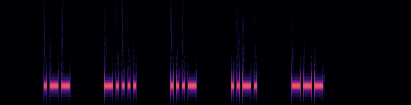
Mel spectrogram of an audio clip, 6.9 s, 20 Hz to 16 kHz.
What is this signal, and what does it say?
Morse code, heard as a keyed tone, about 25 wpm, spaced as for 12 wpm, 700 Hz. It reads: W6VFO
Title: USA Call Signs - 5 Characters - 4x Character Spacing - 25wpm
